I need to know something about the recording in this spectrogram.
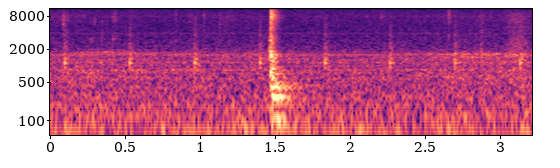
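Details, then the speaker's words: General Electric KL-70 AM/SW tube radio with its push-button unit unplugged: faint steady ticks about twice a second from the speaker over hiss, plus one louder click; the unplugged push-button piece is suspected as the cause. "need it there's a ticking sound coming out of the radio no it's coming out of the speaker oh that's because i've got that uh piece unplugged last time i had the push button piece unplugged the radio did this clicking thing"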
